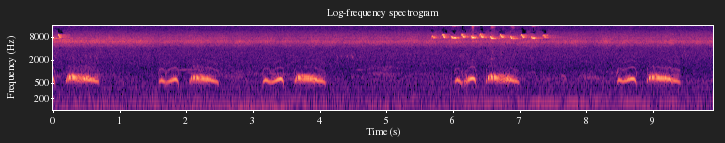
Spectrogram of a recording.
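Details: Spotted dove calling repeatedly while birds are trapped with a decoy; four or five paired phrases of a short wavy note and a longer husky coo every two seconds or so, with brief high twittering midway.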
